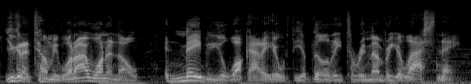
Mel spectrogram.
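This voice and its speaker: Gravelly tough-guy agent. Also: lowish voice, quick pace, sharp tone, soft background music, heavily acted. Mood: menacing. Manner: tough-talking, sarcastic. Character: gruff tough-guy male agent, wisecracking. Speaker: interrogating agent. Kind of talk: video game cutscene voice acting.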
